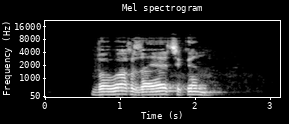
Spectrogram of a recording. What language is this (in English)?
Yidgha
